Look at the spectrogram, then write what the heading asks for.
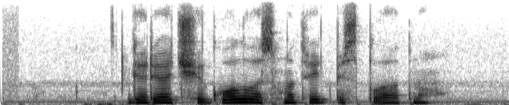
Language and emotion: Russian, neutral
